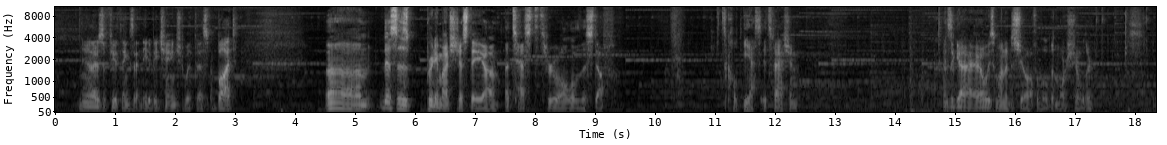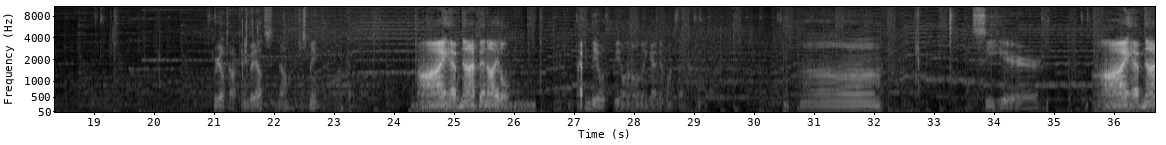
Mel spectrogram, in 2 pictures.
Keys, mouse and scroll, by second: 17.5 right click, 18.3 shift+right click, 20.9 click, 24.2 space, 27.0 click, 29.0 click, 30.4 click, 33.0 ctrl+s, 34.8 click, 35.5 click, 35.6 space.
